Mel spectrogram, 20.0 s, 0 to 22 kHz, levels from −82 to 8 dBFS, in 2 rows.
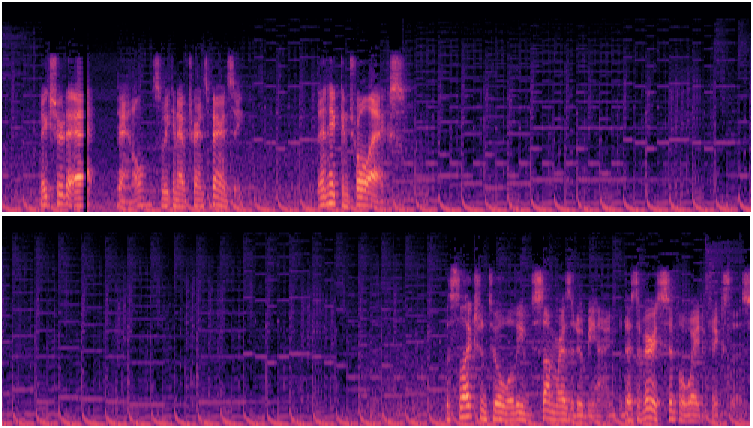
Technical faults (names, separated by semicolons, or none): long network dropout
